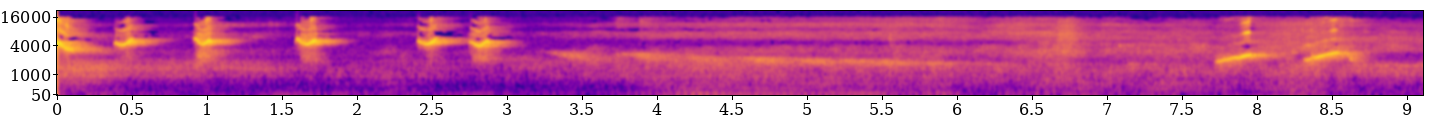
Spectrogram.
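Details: White-rumped shama, used to lure a young wild-caught bird into free singing: five sharp high clipped notes roughly every half second, a long sliding faint whistle, then two loud rising whistles.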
